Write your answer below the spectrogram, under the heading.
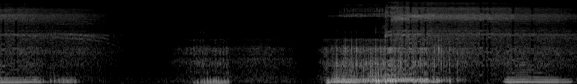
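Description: Low, rumbling snore sounds with a buzzing, voiced quality, separated by quieter breathing; snoring.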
